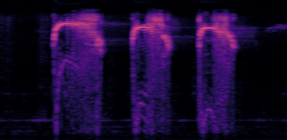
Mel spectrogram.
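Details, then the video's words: Pallid swift at a nest box in Jerez de la Frontera, Spain, where a male defends a nest holding a freshly laid first egg against an intruding bachelor swift: three loud, harsh, buzzy screams, each about half a second long, starting with a high whistled note. "¡DEFENSA CONTRA UN INTRUSO! - Vencejo pálido"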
